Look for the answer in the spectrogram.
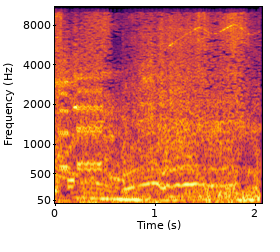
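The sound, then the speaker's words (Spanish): A racing car engine roars loudly while tires skid and squeal, a rising and falling whine sweeping across the steady, dense rumble for about two seconds with no voices. “Dos caballos de fuerza y un escuadrón táctico concentrados en el poder de nuestro motor.”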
